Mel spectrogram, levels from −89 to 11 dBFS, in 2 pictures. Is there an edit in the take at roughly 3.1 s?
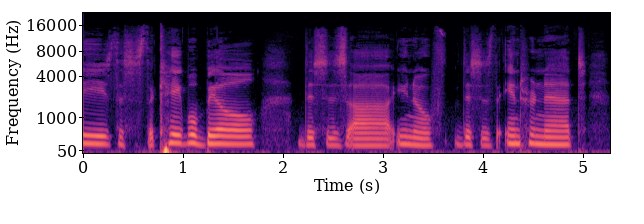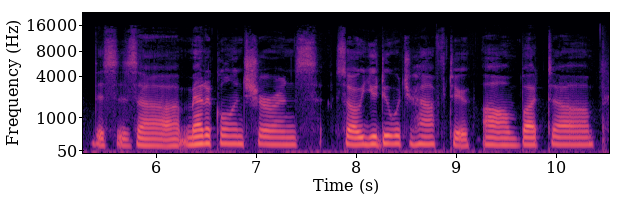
no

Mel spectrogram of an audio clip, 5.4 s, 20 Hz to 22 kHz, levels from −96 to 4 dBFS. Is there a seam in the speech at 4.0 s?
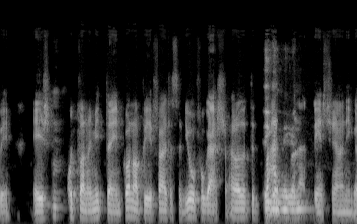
no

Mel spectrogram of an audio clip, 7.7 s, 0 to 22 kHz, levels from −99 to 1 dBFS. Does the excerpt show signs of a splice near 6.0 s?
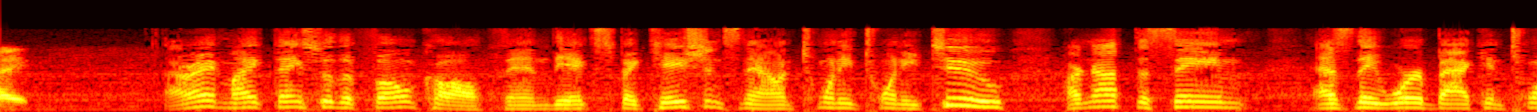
no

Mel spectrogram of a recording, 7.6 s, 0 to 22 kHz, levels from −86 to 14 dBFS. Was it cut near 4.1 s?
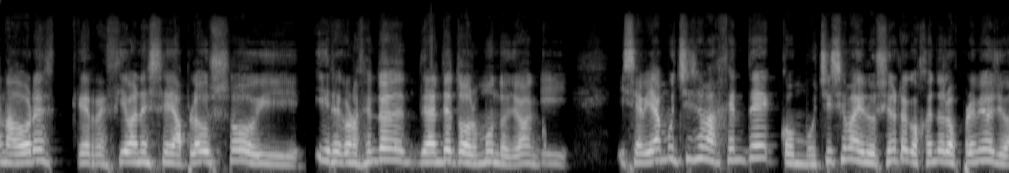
yes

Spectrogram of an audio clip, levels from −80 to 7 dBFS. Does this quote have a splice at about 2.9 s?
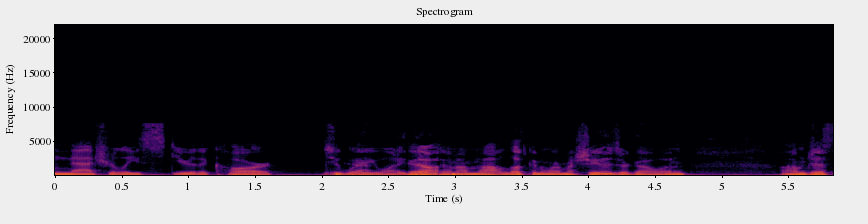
yes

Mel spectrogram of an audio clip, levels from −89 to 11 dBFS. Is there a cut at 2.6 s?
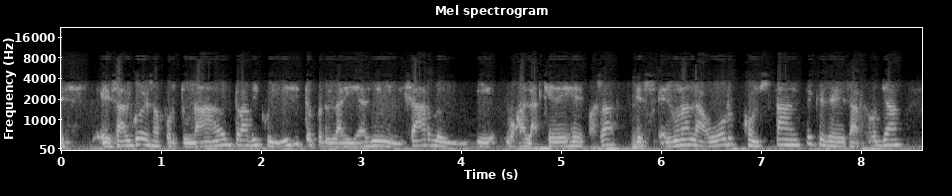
no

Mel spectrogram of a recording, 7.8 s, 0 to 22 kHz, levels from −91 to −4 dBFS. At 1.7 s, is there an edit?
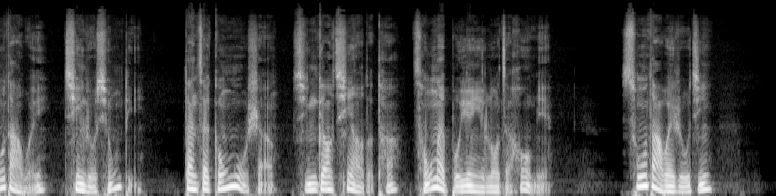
no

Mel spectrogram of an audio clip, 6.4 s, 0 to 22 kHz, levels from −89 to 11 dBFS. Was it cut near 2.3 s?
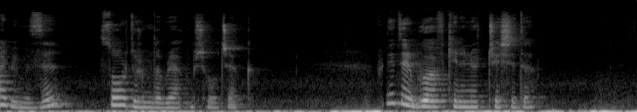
no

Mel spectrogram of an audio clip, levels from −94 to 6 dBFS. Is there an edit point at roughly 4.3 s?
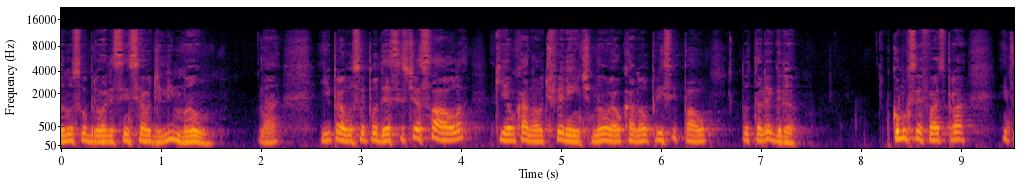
yes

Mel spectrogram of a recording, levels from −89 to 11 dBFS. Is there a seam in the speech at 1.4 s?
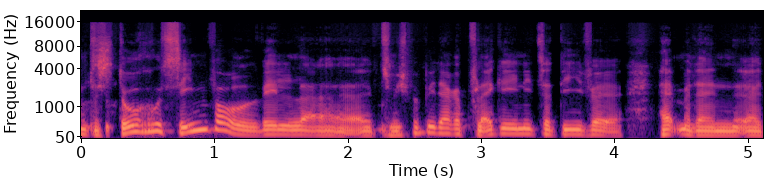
no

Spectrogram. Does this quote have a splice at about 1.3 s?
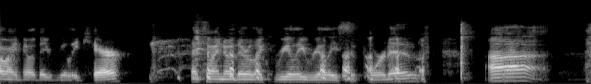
no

